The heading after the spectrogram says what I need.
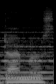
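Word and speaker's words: Deimos: only two actually i'm just gonna uh visit daimos and phobos that's how you pronounce it and uh mars but um then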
